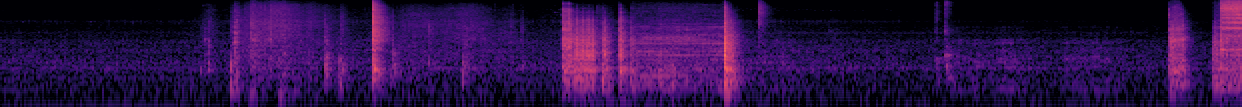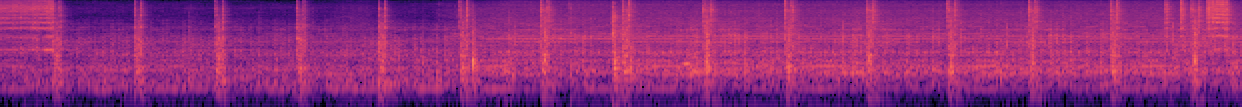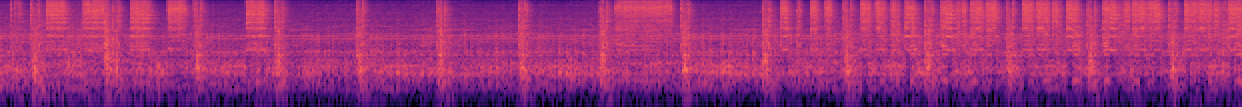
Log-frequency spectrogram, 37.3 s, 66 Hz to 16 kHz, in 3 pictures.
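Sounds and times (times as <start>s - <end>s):
dot matrix printer printing: 11.7s - 37.2s.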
